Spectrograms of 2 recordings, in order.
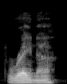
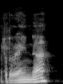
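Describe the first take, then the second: First: The R at the start is not rolled. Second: The R at the start is rolled.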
